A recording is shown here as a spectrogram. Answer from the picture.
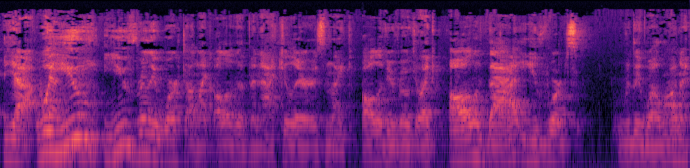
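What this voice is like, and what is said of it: Southern American accent. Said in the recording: “You're more Southern than me.”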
